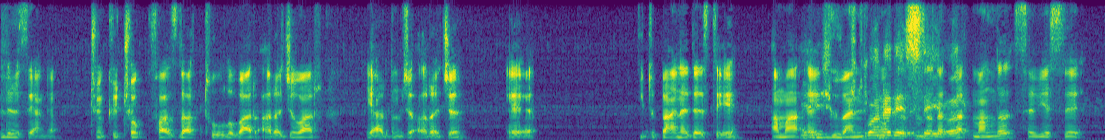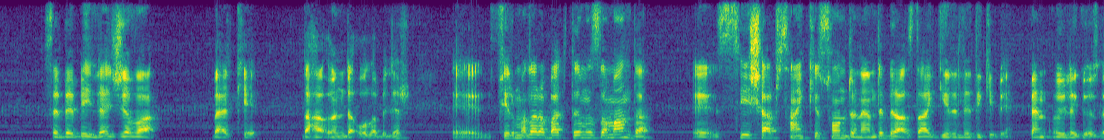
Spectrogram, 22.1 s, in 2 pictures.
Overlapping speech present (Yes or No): Yes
